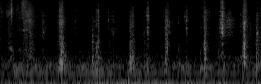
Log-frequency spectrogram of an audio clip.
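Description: Chopsticks click against a plate.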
